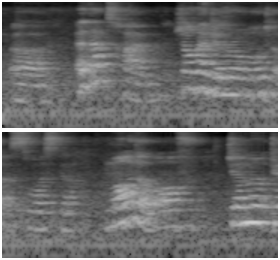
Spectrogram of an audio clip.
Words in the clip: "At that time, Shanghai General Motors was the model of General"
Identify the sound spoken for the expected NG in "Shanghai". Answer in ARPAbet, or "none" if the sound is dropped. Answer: none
